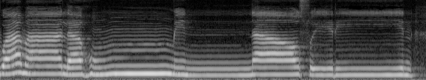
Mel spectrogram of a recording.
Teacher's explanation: یہ میم نہیں پڑھی گئی جو ساکن میم ہے، ہا کو ہم نے مشدد میم سے ملایا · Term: میم کا ادغام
